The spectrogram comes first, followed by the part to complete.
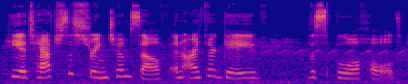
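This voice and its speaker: A woman reading a children's story aloud like a teacher, expressively, with animated emphasis on key words. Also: on the high side, unhurried, a little hiss or hum, poor audio.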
